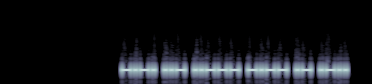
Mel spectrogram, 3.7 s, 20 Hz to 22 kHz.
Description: Morse code, heard as a keyed tone, about 40 wpm, 700 Hz. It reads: CU2YAL
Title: DXCC-100 Call Signs - 6 Characters - Repeated 2x - 40wpm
